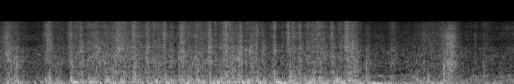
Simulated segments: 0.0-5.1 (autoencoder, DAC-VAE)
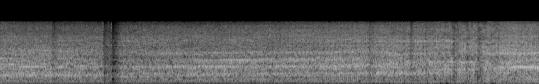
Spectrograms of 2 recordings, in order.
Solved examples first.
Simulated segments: 4.4-5.0 (vocoder, HiFi-GAN)

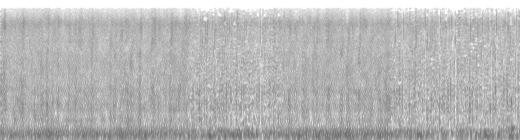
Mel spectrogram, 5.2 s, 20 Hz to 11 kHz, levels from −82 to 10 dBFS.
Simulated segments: 0.0-1.9 (vocoder, WaveNeXt); 2.8-3.9

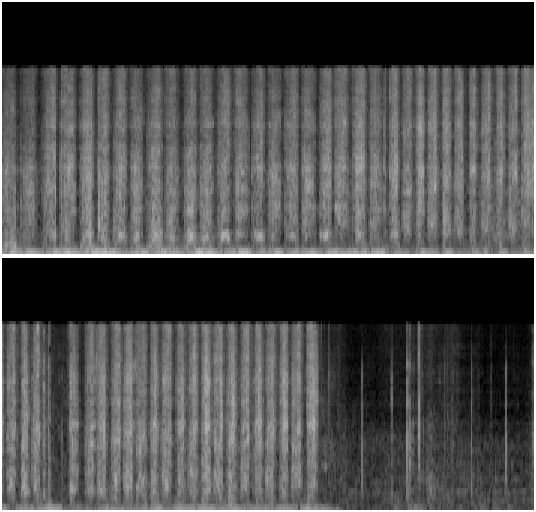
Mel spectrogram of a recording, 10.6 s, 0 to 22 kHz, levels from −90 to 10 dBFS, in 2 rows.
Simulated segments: 0.0-5.3 (codec, SNAC); 6.0-10.6

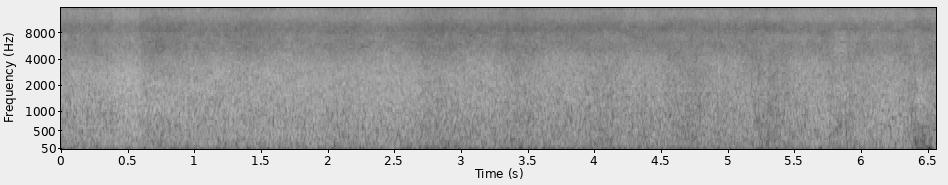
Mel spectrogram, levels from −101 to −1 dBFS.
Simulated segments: 1.8-2.7 (vocoder, Vocos)

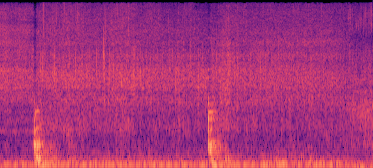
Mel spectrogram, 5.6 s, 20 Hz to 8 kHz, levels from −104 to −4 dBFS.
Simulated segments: 0.0-0.6 (codec, SNAC)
